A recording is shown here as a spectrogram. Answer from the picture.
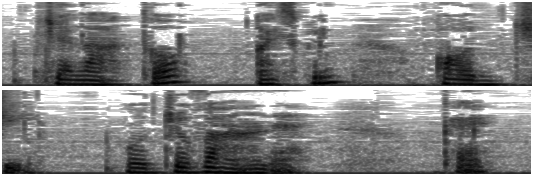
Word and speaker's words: oggi: Last word there, oggi. O-double-G-I, so when you have a G and an I in Italian, it makes a soft G sound, okay?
